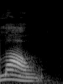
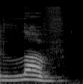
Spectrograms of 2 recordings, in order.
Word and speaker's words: love: 我听到过有很多同学仍然把爱这个词就是 L-O-V-E 这个词读成 love, 应该是 love。我们看到字母 V, 一般对应到发音之中呢就是上齿摩擦下嘴唇发 V, love。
